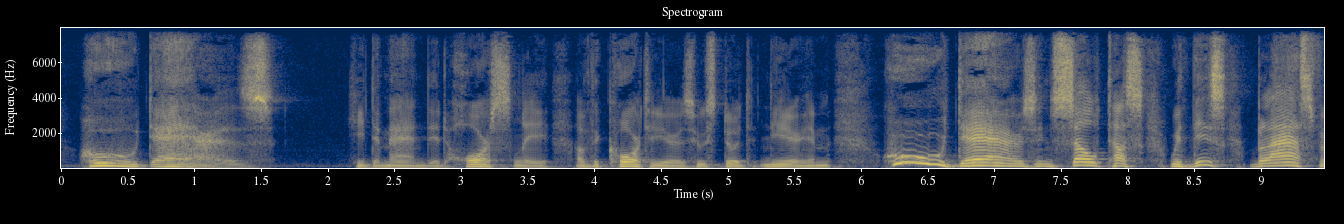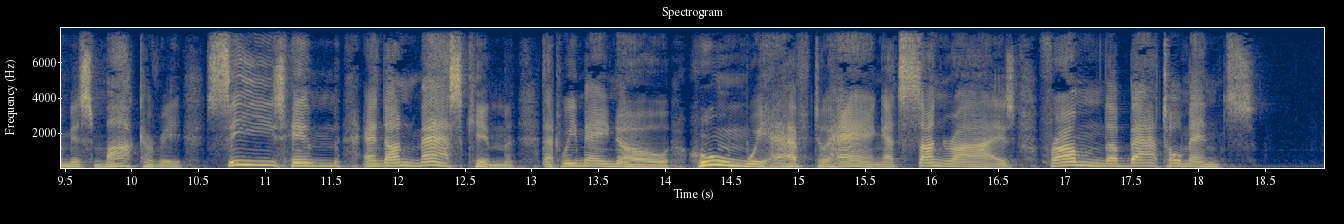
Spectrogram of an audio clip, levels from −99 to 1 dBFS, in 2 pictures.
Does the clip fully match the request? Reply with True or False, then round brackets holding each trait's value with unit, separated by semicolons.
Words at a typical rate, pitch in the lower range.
False (115 wpm; 130 Hz)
